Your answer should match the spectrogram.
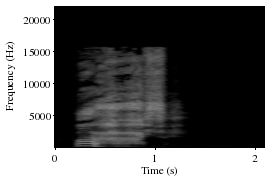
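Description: A man's loud sigh: a voiced 'haah' that falls in pitch and trails into a breathy exhale lasting about a second, the sigh of someone winded from climbing a mountain.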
